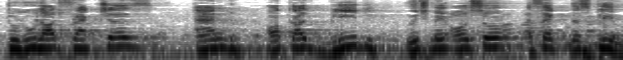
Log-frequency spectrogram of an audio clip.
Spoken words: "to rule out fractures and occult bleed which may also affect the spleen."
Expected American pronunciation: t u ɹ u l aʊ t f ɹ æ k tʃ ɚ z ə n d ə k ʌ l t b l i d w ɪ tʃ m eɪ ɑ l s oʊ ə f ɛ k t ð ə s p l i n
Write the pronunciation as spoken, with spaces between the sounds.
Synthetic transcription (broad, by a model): t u ɹ u l aʊ t f ɹ æ k tʃ ɚ z ə n d ə k ʌ l t b l i d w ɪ tʃ m eɪ ɑ l s oʊ ə f ɛ k t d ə s p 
